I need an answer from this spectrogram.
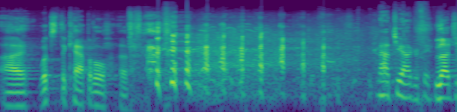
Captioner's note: laughter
